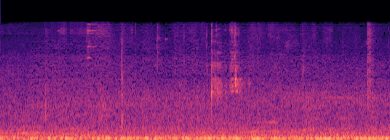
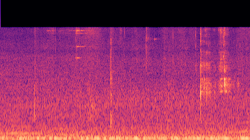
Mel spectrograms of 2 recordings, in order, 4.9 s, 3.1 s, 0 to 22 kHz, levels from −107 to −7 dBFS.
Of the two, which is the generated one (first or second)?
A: first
